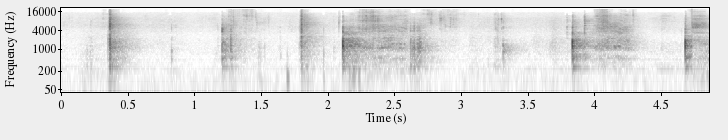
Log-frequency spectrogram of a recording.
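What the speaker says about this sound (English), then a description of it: "let's chop up some onions here" A razor-sharp Japanese kitchen knife chops onions on a board in a series of crisp, irregular knocks, each blade strike sharp and close, with brief gaps between cuts.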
